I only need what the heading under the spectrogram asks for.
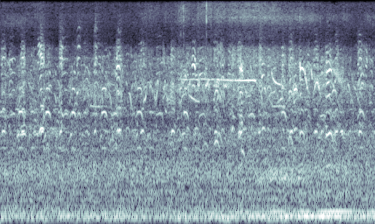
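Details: Canada geese making noise at sunrise: rapid, tangled honking from a crowd of birds, growing slightly louder toward the end, over heavy low-pitched background noise.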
